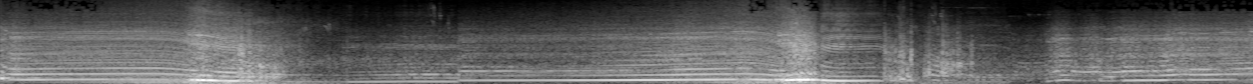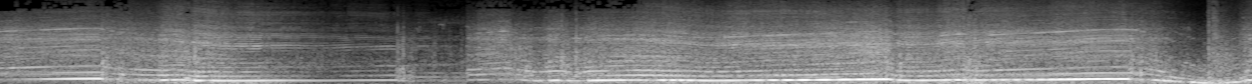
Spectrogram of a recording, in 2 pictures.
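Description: Gravel crunches and sprays under the tyres.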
